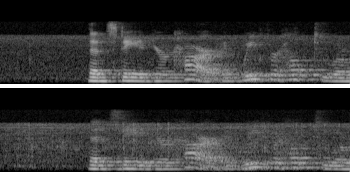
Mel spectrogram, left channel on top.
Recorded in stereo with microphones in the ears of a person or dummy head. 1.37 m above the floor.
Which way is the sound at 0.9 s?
85° left.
